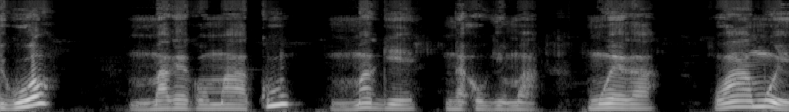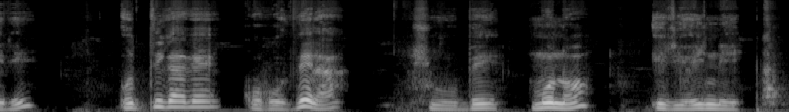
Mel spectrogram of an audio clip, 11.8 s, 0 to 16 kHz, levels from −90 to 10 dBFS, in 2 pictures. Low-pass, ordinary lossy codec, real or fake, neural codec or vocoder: 14.4 kHz; Opus, 32 kbps; real; none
